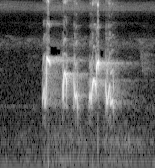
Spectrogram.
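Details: Bulbul training song for hand-fed chicks and young birds. One crisp phrase of about five lilting, warbled notes is heard in two quick groups, with no other sound.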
